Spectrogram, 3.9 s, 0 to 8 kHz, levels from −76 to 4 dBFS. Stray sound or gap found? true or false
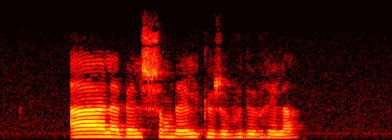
false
